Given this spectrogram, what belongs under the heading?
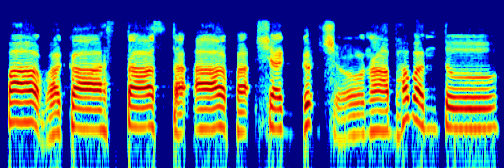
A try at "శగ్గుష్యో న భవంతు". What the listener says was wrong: షగ్గుస్యోన షగ్గుస్యోన్ షగ్గు అని ఆపేస్తున్నారు మీరు. నేను ఉక్కాలు కూడా కలపమంటున్నాను. షగ్గు షగ్గు ఉమ్.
